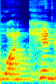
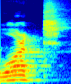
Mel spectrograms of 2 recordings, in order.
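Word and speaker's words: worked: ওকে, তাহলে এটা কিন্তু ওয়ার্ক হেড বলবেন না কেউ, ভুল করে আমরা অনেক সময় ওয়ার্ক হেড বলে ফেলি, এটা হবে ওয়ার্কড, ওয়ার্কড।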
